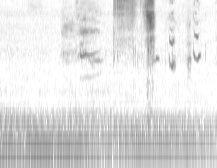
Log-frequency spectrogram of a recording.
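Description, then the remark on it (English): A motorcycle engine drones past in a steady, low, buzzing rumble that swells slightly midway, while brief high squeaky chirps flicker above it. “From my view, you got this guy on a motorcycle go by.”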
